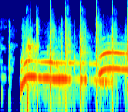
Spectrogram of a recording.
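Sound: clapping and cheering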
